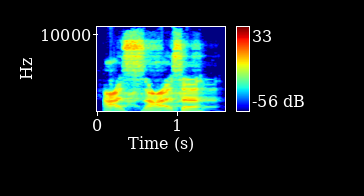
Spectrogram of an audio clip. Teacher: گلے کے درمیان سے زور لگا کر عین کو نکالیں گے ، عین کو ادا کریں گے، عین کو پڑھیں گے، اس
